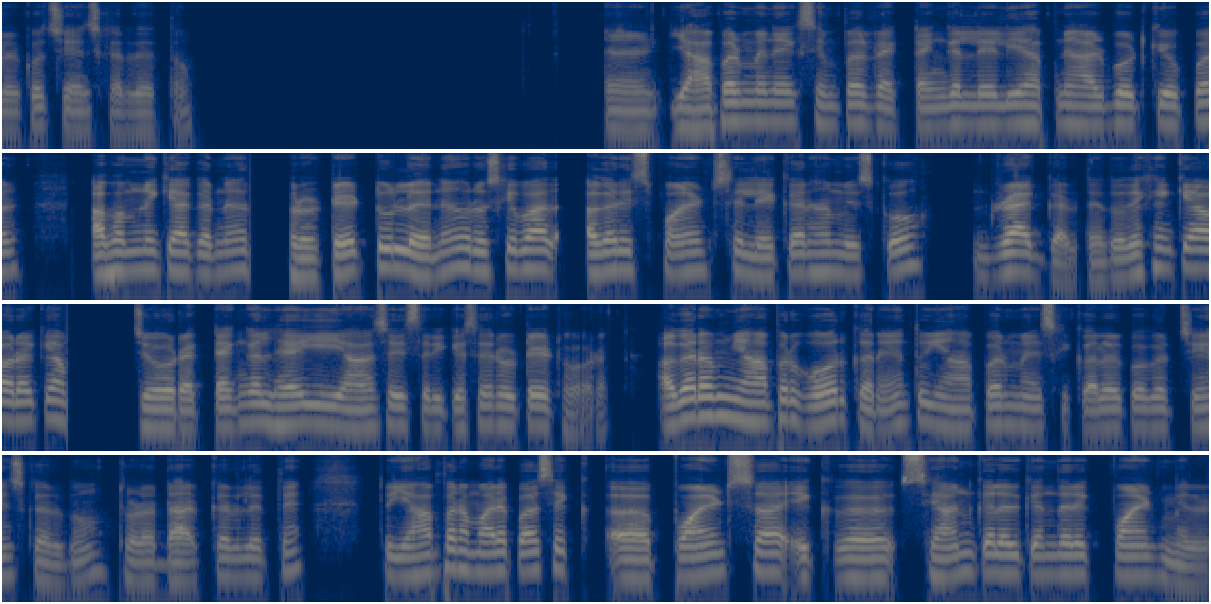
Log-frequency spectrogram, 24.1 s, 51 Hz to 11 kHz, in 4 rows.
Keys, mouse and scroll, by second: 3.9 alt+scroll up 1, 4.1 space, 4.2 click, 9.4-17.0 drag, 17.6 click.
